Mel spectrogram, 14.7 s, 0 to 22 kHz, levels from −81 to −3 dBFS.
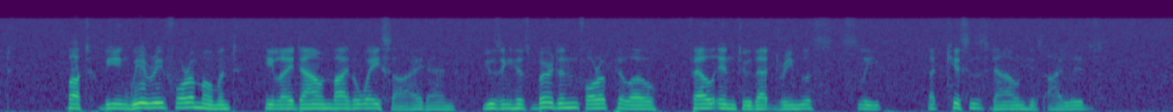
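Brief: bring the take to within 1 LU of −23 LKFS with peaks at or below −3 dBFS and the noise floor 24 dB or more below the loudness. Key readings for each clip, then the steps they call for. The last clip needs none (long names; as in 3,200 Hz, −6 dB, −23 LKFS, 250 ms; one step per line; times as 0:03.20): share of clipped samples 0.4%; peaks flattened at −20.0 dBFS; background noise floor −48 dBFS; target noise floor −55 dBFS; integrated loudness −31.0 LKFS; sample peak −20.0 dBFS; target loudness −23.0 LKFS
→ clipped peaks rebuilt −20 dBFS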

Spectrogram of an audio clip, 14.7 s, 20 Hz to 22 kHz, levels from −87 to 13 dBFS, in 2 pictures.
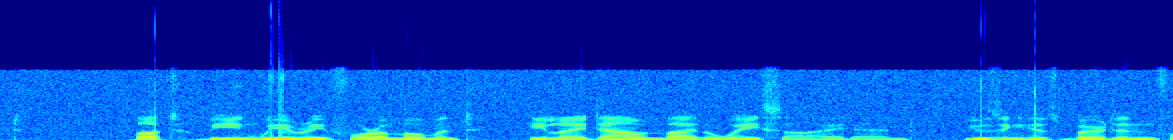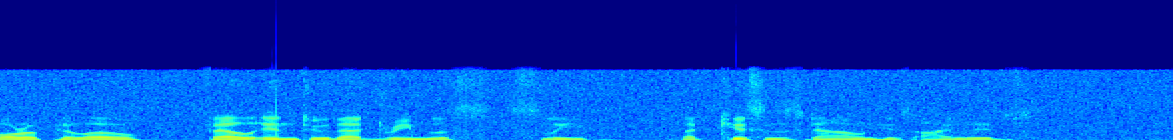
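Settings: share of clipped samples 0.0%; background noise floor −48 dBFS; target noise floor −55 dBFS
→ broadband denoise 7 dB, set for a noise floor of −48 dBFS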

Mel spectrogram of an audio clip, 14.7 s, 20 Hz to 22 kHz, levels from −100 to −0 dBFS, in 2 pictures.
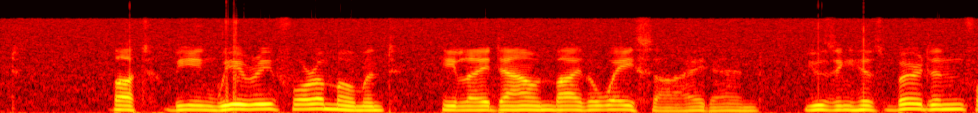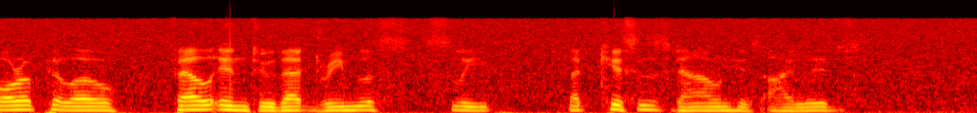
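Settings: background noise floor −53 dBFS; target noise floor −55 dBFS
→ broadband denoise 6 dB, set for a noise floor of −53 dBFS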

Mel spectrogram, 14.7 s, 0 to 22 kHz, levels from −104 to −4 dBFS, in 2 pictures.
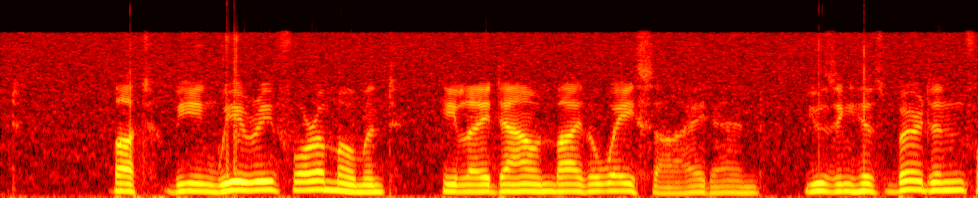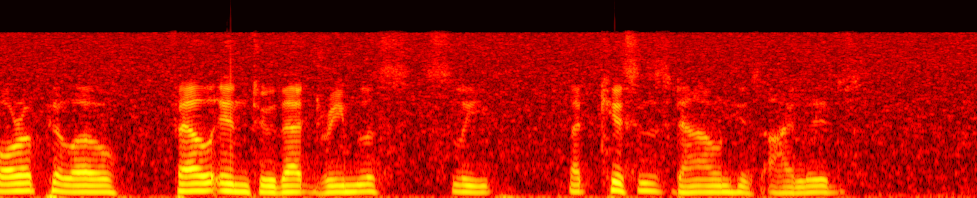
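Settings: background noise floor −56 dBFS; integrated loudness −31.0 LKFS; sample peak −11.5 dBFS; target loudness −23.0 LKFS
→ level +8 dB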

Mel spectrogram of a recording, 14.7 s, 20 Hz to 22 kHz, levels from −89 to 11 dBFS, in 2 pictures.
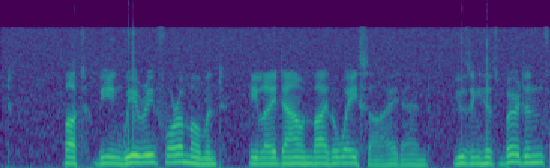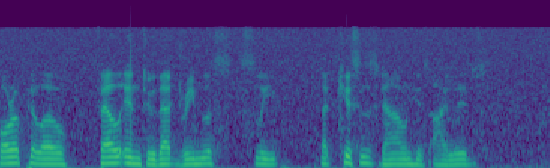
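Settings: integrated loudness −23.0 LKFS; sample peak −3.5 dBFS; background noise floor −48 dBFS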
